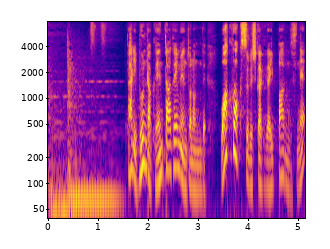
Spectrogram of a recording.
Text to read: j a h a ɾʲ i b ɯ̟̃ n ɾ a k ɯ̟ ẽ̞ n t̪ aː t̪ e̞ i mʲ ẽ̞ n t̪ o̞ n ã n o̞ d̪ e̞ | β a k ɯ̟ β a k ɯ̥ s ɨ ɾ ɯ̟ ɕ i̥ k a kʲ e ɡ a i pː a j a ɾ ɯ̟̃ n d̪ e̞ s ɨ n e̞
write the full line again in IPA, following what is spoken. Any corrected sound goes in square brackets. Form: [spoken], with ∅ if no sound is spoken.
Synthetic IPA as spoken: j a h a ɾʲ i b ɯ̟̃ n ɾ a k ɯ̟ ẽ̞ n t̪ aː t̪ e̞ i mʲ ẽ̞ n t̪ o̞ n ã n o̞ d̪ e̞ | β a k ɯ̟ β a k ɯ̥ s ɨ ɾ ɯ̟ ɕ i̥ k a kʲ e ɡ a i pː a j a ɾ ɯ̟̃ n d̪ e̞ s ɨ n e̞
